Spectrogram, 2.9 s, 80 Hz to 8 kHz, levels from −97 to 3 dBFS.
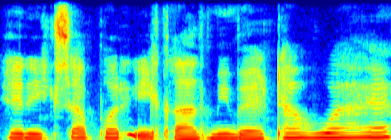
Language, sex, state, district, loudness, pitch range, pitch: Hindi, female, Bihar, Patna, -13 LUFS, 215-260 Hz, 235 Hz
